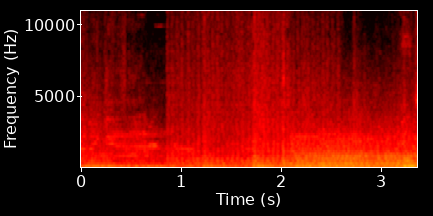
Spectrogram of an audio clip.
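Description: Machine gun fire in Company of Heroes 2, a dense, continuous rattle of automatic bursts mixed with battlefield rumble, loud and steady throughout.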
